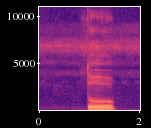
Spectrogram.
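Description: Crickets chirping steadily in the background, a constant faint high-pitched trill, with a man's single drawn-out spoken word about a second in.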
